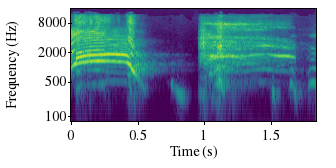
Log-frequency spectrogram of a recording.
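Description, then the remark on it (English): A voice imitates a high-pitched scream in two loud, strained bursts, each wavering and breaking off, with a short breathy gap between them. “That was the fucking scream, and we were all like, "What the fuck was that shit?"”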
